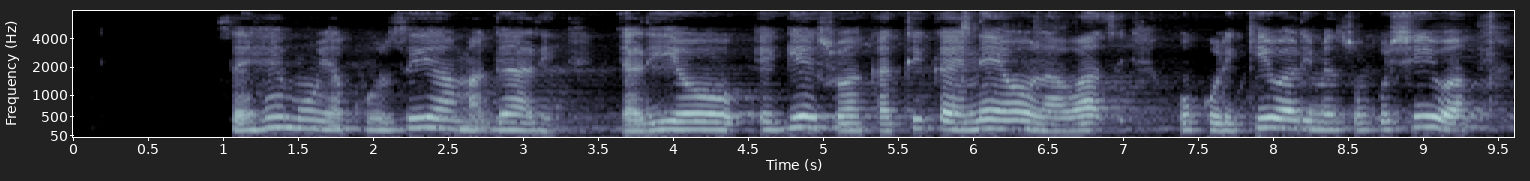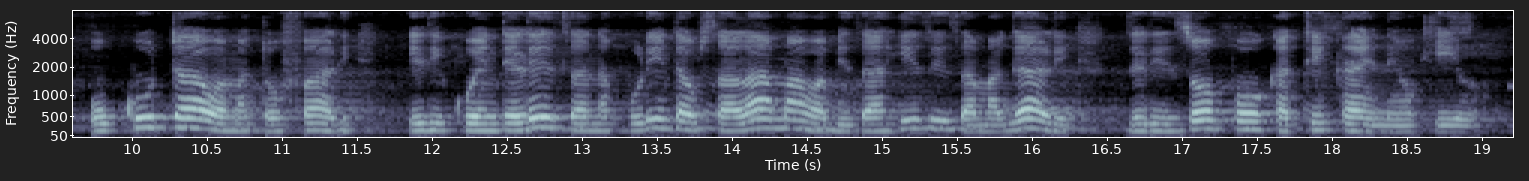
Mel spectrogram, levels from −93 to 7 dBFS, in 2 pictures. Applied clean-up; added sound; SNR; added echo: none; none; none; reverberation time 1.2 s.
